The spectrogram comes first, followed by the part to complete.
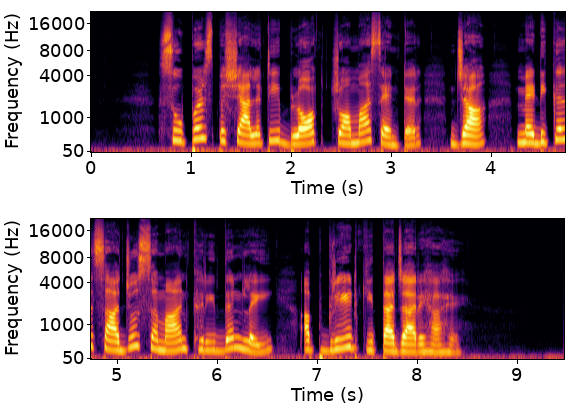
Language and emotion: Punjabi, neutral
